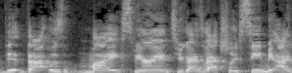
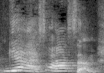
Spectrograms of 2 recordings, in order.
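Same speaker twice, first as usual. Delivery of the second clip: excited; 10 semitones higher than usual. Retold or imitated. Past self happy about coupon.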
